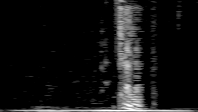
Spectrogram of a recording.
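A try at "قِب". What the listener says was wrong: Oops. Precisely not that one. Kib with the uvular.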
